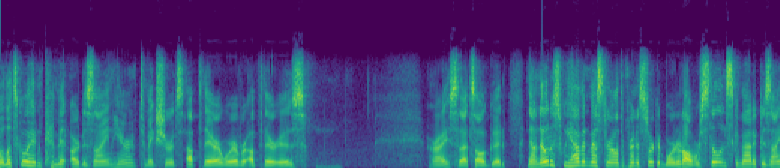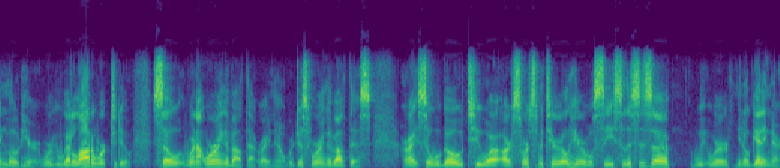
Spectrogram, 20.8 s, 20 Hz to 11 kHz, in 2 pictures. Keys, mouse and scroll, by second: 0.7 right click, 1.8 click, 16.9 click.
